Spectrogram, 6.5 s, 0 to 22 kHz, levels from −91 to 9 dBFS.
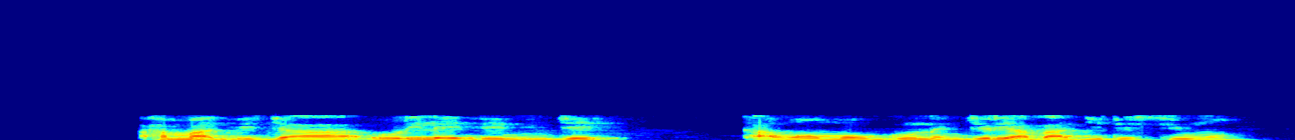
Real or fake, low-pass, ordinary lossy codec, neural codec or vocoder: real; 7.2 kHz; AAC, 16 kbps; none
